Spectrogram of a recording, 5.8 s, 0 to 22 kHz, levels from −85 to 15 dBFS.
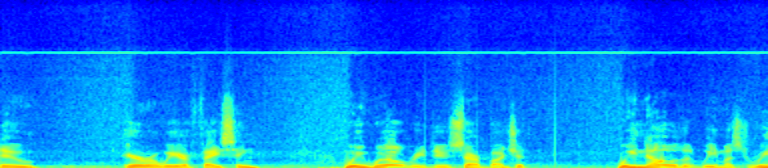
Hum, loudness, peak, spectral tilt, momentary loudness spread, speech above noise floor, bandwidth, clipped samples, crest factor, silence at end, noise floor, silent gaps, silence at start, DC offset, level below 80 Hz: none; -16 LUFS; -2 dBFS; -6 dB/octave; 19 LU; 20 dB; over 20 kHz; under 0.1%; 14 dB; 0 s; -35 dBFS; none; 0 s; under 0.1%; -36 dBFS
